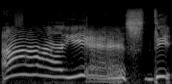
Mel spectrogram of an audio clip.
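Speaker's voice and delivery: put-on very high, frail, decrepit old-lady crone voice. Voicing an old lady who walks out to the counter: decrepit old lady voice. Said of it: "a decrepit old lady walks out and goes".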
